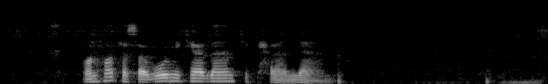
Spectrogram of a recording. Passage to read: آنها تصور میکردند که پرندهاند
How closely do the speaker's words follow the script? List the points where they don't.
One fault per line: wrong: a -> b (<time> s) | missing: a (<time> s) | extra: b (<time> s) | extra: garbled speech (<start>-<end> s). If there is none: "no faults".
no faults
